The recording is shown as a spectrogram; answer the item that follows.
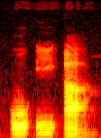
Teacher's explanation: হামজা অক্ষর হলকের প্রথম থেকে শক্ত করে পড়তে হয়। তাহলে দুই অক্ষরের মাখরাজ একই, উচ্চারণের স্থান একই, কোনো পার্থক্য নেই।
